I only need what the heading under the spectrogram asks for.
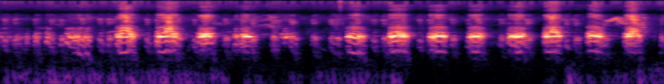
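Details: Hybrid fighting chukar partridge giving a repeated, throaty, clucking call, about two and a half notes per second, each note mid-pitched and rough, with faint low rumbling noise in the first seconds.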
